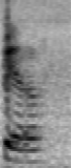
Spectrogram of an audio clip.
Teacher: Pa is a bilabial stop, as labia means lips, so Pa is a sound made by lip. The way of articulation is in such a way that lips are brought together, the air stream is stopped and then released with an explosion, so Pa is a stop or so-called plosives.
